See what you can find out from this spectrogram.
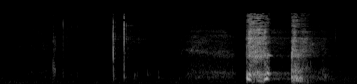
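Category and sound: human body sound, coughing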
